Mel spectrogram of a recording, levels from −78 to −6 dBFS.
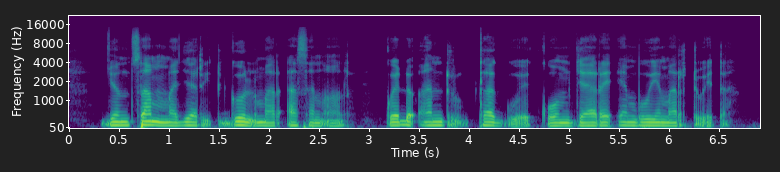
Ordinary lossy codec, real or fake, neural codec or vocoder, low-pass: none; fake; codec, 44.1 kHz, 7.8 kbps, DAC; 14.4 kHz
